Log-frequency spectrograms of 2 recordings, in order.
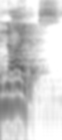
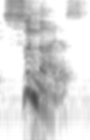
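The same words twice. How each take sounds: First: The C at the start is silent. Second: The C at the start is sounded. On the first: The speaker calls it right. "is the way it's pronounced" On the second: The speaker calls it wrong. "It's got a C in front, but you don't say Cnidus"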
